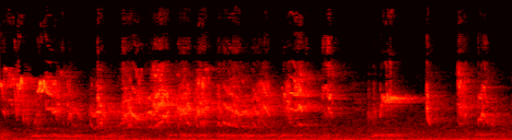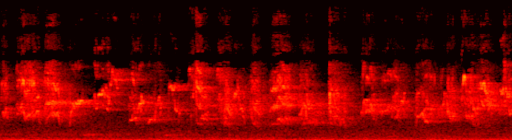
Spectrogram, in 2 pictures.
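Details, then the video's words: Young double-collared seedeaters (coleiros) still in brown immature plumage, one of five kept together, give a rambling, high twittering subsong of scratchy chirps and trills with no set phrase, more than one bird at once, their adult song not yet formed. "observa esse canto aqui que o coleiro está dando. Prestem atenção."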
